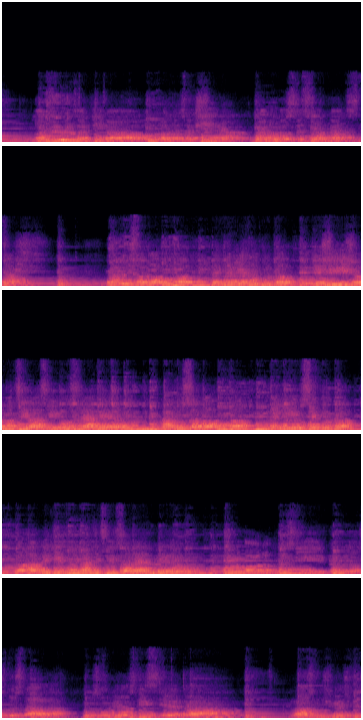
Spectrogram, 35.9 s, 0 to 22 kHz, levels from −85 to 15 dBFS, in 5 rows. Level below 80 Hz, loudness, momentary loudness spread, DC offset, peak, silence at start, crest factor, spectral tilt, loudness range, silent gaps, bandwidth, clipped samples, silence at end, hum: -60 dBFS; -20 LUFS; 10 LU; under 0.1%; -4 dBFS; 0 s; 16 dB; -6.5 dB/octave; 6 LU; none; 11.5 kHz; under 0.1%; 0 s; none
